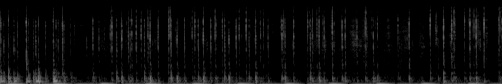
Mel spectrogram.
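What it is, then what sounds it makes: Plastic foaming soap bottle, tapped with nails. Long nails tap quickly and unevenly on the front label of an upright, clear plastic Black Cherry Merlot foaming hand soap bottle full of pink liquid. Each tap is a short, bright click with a dull low thud beneath it, and the clicks run together into a dense, keyboard-like patter.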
